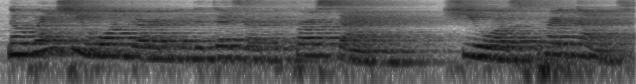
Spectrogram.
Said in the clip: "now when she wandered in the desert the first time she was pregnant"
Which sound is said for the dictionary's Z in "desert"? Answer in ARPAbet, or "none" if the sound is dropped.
Z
